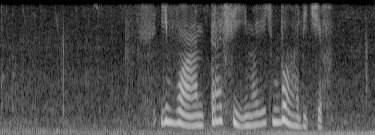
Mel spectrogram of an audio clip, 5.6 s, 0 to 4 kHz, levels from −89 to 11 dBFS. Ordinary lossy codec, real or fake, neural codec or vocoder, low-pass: none; real; none; 3.6 kHz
